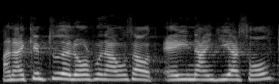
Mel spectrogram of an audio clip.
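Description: A man's voice: sits high, little pitch movement, a little fast, fairly bright tone, clear, resonant tone. A man, sharing his church testimony as a guest missionary in an earnest way that often checks in with "okay?" and "hmm?". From Colombia.

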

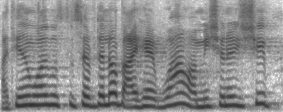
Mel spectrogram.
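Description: A man's voice: very high-pitched, rapid-fire. A man, sharing his church testimony as a guest missionary in an earnest way that often checks in with "okay?" and "hmm?". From Colombia.

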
